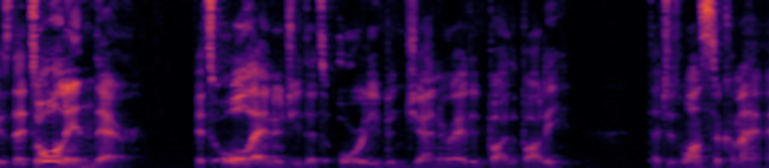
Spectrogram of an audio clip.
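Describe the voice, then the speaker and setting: A man with a Dublin accent talks at a very fast pace. His pitch is fairly high, with ordinary pitch variation. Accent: Dublin Irish. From Dublin, Ireland. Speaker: breathwork coach and performer. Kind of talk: podcast interview answer.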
